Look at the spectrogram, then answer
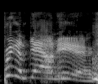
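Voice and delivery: high, comic devil demanding; complaining devil. Acted. Devil demanding a president be sent to hell, indignant. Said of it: "it'd be like the devil".

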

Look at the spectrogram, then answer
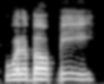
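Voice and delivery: lightly voiced wounded child; hurt little boy. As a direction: whine it like an ignored ten-year-old. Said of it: "like a ten-year-old boy".

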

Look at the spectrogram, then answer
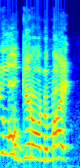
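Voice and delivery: high, loud call across room. Real, not acted. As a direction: call him to the mic. Calling to guest.

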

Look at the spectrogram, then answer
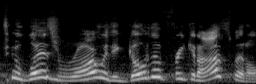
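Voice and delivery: high, exasperated pleading; can't believe what he's hearing; exasperated friend. Retold or imitated. Friend urging him to go to hospital, high and exasperated.

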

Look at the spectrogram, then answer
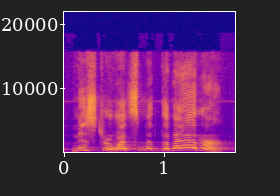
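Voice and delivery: put-on high child's voice; mild high-pitched little boy asking. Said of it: "a little boy comes up".

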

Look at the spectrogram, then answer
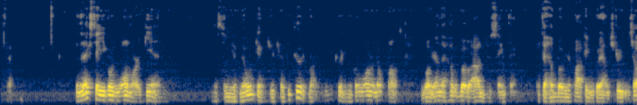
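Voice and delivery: ordinary delivery

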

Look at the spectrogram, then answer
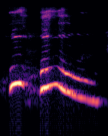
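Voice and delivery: high, loud teasing whoop; a playful woo-hoo brushing them off; mock whoop. Teasing listeners who want answers, mock whoop.

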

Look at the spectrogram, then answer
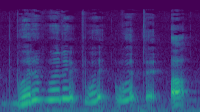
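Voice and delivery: high, stammering disbelief; stunned disbelief. Real, not acted. Amazed at Tyler Perry owning a production, squeaking in disbelief. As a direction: lose the words in amazement.

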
